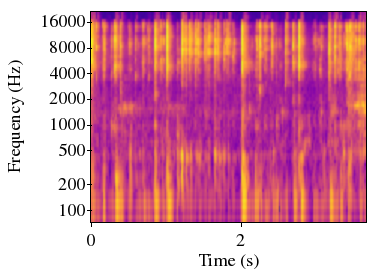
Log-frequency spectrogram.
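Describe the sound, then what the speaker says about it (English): Keys tapped on a computer keyboard in quick irregular bursts, close and fairly quiet, with brief pauses between runs of clicks. "you can type some things in here"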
